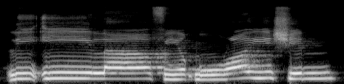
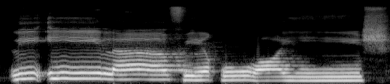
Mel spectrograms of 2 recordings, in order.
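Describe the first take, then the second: First: The last word ends with a vowel and n. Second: The last word ends on the sh sound.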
